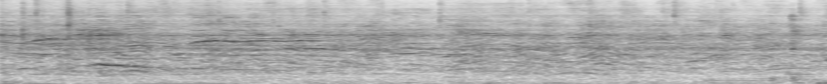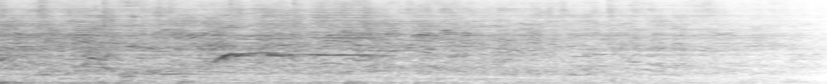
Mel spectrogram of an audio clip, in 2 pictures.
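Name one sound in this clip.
A crowd chatters and cheers, then fades away.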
